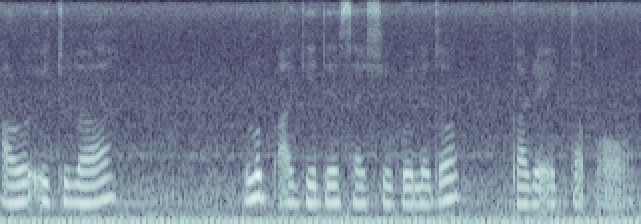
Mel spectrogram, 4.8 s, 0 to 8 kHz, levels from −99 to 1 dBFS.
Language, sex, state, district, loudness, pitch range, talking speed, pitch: Nagamese, female, Nagaland, Dimapur, -18 LUFS, 185-215 Hz, 135 wpm, 195 Hz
